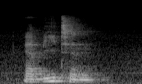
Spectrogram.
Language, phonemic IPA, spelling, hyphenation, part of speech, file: German, /ɛrˈbiːtən/, erbieten, er‧bie‧ten, verb, De-erbieten.ogg
- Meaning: 1. to volunteer, to undertake, to make oneself available 2. to grant, to show, to present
